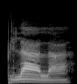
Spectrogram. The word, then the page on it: pilá aláa: Apatani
